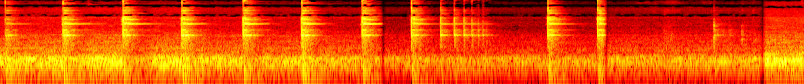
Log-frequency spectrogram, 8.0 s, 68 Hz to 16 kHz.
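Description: Rounding hammer striking a red-hot 3/16 by 3/4 inch steel flat bar on an anvil to smooth a forged leaf. There are about seven evenly paced blows, roughly one every 0.6 seconds, each with a short ring from the anvil, then a few more spaced-out strikes.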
